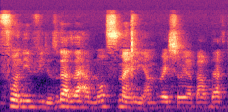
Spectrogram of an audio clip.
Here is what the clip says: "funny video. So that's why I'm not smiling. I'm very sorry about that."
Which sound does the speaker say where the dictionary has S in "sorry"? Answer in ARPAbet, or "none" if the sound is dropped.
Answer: SH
